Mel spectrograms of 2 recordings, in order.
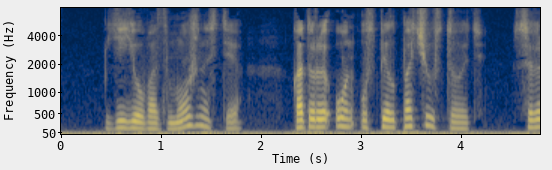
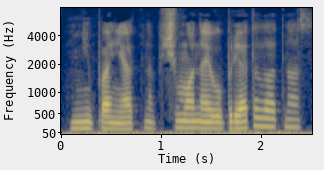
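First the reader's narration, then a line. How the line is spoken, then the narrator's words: Grumble. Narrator (Russian): проворчал Александр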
